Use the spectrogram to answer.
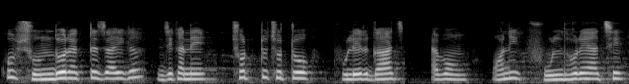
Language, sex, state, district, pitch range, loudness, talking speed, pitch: Bengali, female, West Bengal, Malda, 240-285 Hz, -18 LUFS, 135 wpm, 255 Hz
